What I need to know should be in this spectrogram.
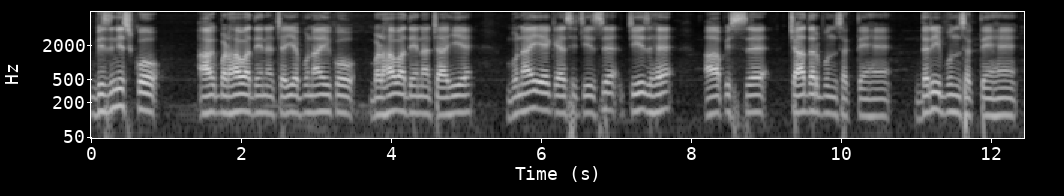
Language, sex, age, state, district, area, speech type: Urdu, male, 18-30, Delhi, East Delhi, urban, spontaneous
